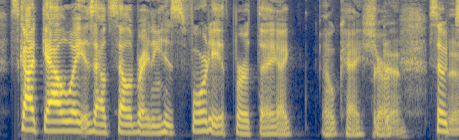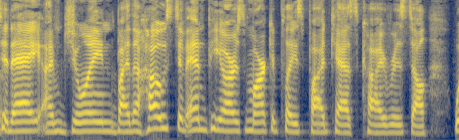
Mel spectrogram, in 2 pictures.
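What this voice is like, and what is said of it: Voice sounding a little sick. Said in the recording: “I sound a little sick.”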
